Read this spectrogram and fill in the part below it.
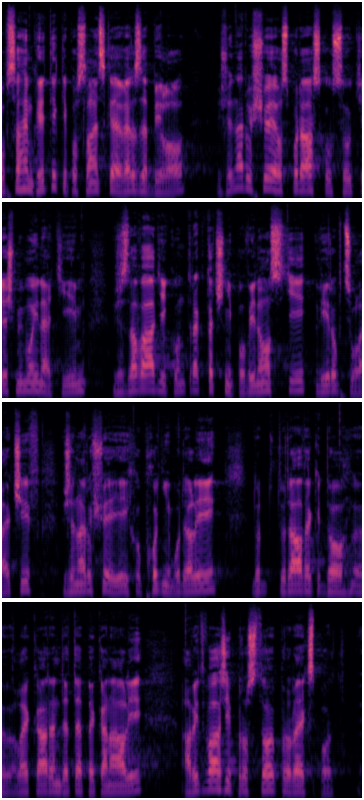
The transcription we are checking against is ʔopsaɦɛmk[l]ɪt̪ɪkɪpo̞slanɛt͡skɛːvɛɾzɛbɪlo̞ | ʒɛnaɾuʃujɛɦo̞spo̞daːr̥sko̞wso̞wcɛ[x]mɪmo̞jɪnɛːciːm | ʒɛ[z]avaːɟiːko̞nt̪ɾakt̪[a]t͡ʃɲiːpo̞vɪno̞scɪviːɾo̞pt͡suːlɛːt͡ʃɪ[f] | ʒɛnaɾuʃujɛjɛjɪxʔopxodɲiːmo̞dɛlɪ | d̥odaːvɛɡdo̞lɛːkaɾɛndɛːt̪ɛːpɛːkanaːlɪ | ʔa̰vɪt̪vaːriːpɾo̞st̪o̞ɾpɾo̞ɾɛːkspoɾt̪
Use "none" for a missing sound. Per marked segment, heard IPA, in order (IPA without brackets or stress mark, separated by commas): ɾ, ʃ, z, a, f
